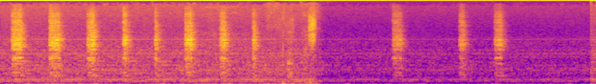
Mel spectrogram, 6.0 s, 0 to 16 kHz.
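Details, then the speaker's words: 35+-year-old Commodore Amiga 1000 floppy drive after cleaning the head with alcohol and oiling the moving parts: crisp, regular clicks and seek ticks about three a second, no grinding. It boots Kickstart and Workbench normally. "All right, so I'm able to boot completely into Workbench. The drives sound fantastic."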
